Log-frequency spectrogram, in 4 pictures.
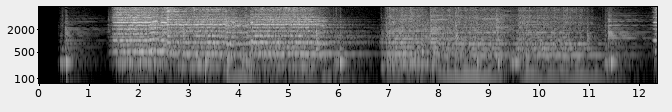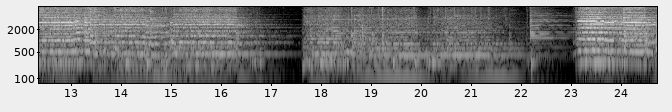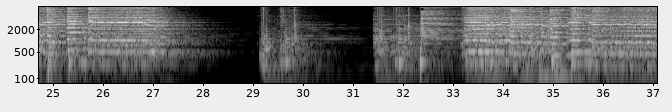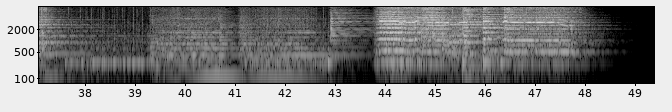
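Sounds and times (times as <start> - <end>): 
segah maqam music: 0.4 - 28.1, 29.2 - 48.5.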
